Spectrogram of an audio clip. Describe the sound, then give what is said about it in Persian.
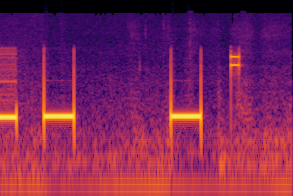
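Telephone tones sound after a caller's line is cut off during a phone-in call: three steady mid-pitched beeps at uneven intervals, the last followed by a short, higher chirp, with almost nothing else in between. “بله فکر میکنم تماس شان قطع شد”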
